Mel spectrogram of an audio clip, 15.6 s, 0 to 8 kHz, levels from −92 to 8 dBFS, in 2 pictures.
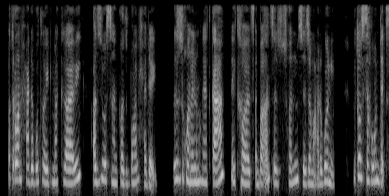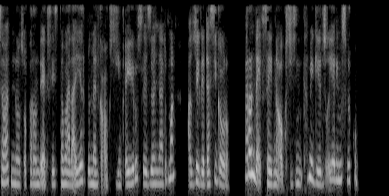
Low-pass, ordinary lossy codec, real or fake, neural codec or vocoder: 7.2 kHz; MP3, 48 kbps; fake; codec, 24 kHz, 3 kbps, HILCodec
